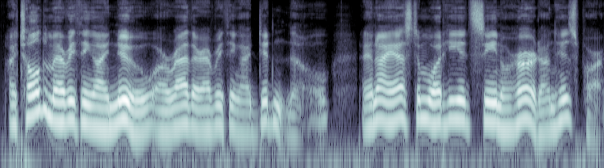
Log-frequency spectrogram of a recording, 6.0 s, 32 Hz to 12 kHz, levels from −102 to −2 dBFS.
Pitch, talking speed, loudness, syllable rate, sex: 150 Hz, 240 wpm, -16 LUFS, 5.8 syllables/s, male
